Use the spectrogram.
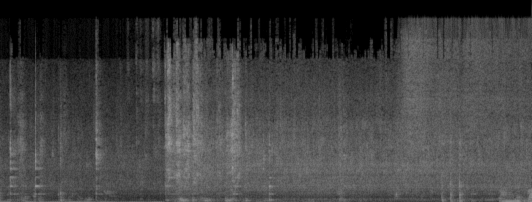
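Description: Fonio cooking in a pot with juice added, stirred with scraping, clattering strokes over a steady low simmer, loud and close, with brief speech between the stirring sounds.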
